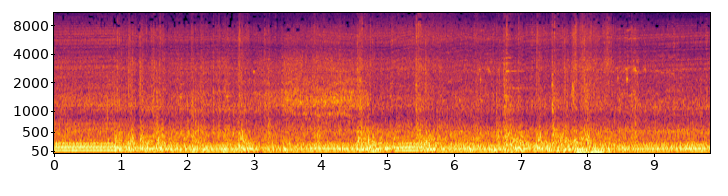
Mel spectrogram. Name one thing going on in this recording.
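Tyres skid and crunch over snow.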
